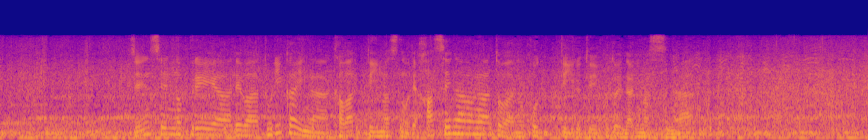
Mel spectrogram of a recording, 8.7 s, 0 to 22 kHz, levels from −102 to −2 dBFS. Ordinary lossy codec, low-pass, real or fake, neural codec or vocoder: none; none; real; none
